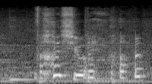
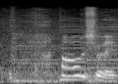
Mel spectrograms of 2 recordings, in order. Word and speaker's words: 시원해: Ah, 시원해. Ah, 시원해.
